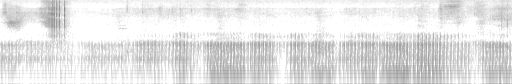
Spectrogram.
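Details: Black cat purring while sitting on a sewing machine indoors; steady low rumbling purr with rhythmic pulses, continuous through the clip, with a brief rustle near the start.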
